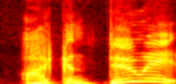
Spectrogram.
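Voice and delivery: shrill, very drawn-out, very high wild cry. Reading a story aloud, a wizard totters off down an alley, shouting wildly. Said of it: "he shouted wildly".

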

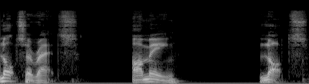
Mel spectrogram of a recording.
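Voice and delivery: plain reading voice

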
